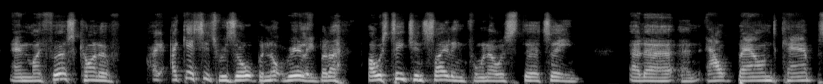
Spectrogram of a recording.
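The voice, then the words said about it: Slight English accent. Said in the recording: “I'm detecting a bit of UK in your accent ... It is definitely a bit of UK. I was born and bred in the UK, just outside London.”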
